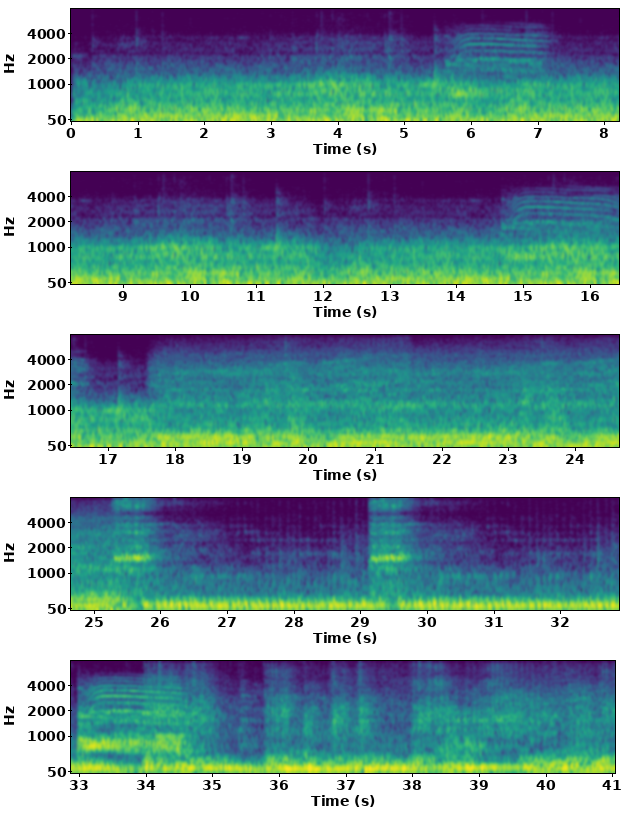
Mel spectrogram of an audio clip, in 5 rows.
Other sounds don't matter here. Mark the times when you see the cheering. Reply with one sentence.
You can hear the cheering from 5.5 to 7.2 s, from 14.7 to 16.6 s and from 33.0 to 34.6 s.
